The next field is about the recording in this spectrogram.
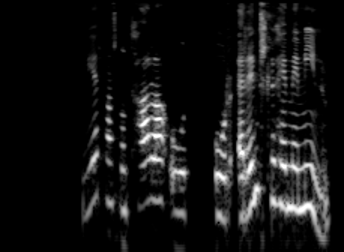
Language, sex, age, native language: Icelandic, female, 20-29, Icelandic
